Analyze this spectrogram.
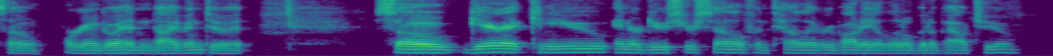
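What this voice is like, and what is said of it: Strained voice, losing it. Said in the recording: “don't mind my voice ... losing my voice and can't seem to recover from it”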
